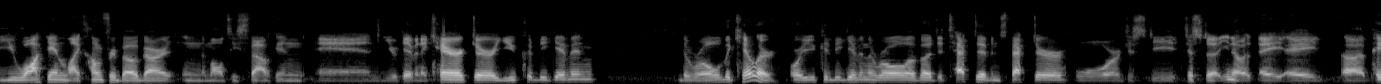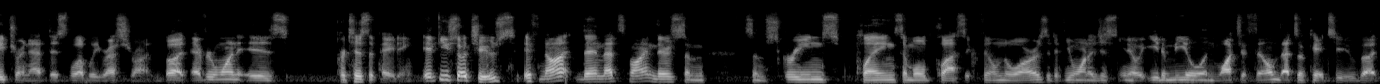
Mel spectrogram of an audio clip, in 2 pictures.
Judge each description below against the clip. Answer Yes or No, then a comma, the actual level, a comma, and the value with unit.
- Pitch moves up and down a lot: No, average, 3.1 semitones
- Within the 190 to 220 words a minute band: Yes, average, 200 wpm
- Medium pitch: No, low, 105 Hz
